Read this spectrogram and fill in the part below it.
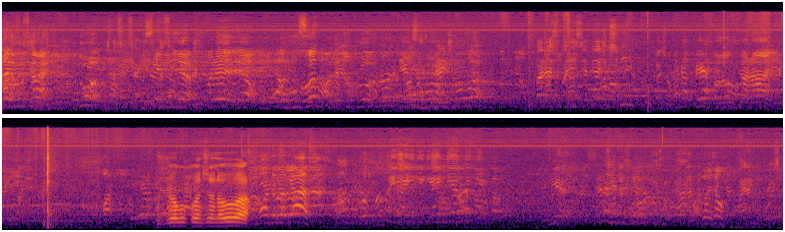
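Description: Men shout and call to each other outdoors during a football game.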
